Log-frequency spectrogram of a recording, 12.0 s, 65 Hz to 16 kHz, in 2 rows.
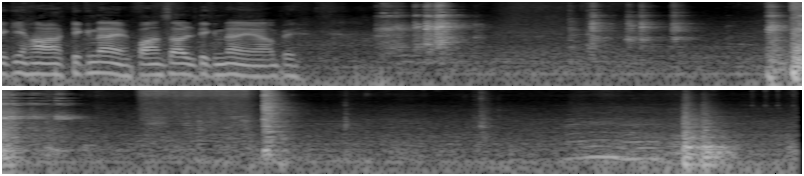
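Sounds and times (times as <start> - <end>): plates and utensils clinking: 2.8 - 3.7, 4.4 - 6.7
brief hiss: 7.1 - 8.0.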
